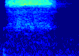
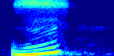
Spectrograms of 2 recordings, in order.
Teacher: Assim, o que diferencia s de su de z de z, por exemplo, é a vibração ou não cordas vocais. S é não vozeado e z é vozeado. A diferença entre a não vibração e a vibração pode ser sentida se colocarmos os dedos sobre nosso pomo consoantes S e Z alternadamente.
